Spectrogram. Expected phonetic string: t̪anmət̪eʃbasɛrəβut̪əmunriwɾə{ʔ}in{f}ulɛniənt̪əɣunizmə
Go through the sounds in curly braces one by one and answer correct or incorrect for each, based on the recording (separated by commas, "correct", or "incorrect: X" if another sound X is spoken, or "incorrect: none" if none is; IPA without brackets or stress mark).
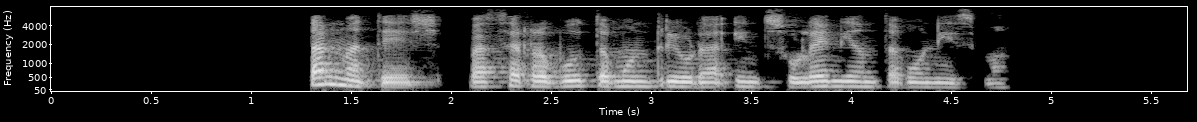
correct, incorrect: s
